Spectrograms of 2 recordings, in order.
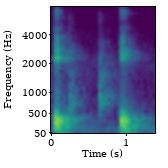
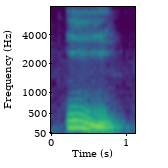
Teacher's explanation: this one is shorter, I, and this one is longer, E, I, E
